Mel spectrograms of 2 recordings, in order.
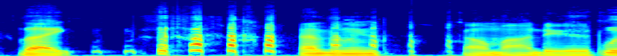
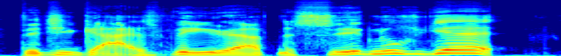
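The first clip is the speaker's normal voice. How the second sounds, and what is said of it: Imitates another person's voice. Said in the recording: “Was that your Jock Peterson impression?”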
